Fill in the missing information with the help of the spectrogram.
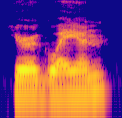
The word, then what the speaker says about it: Uruguayan: So another tough match because, again, I think that's going to be a lot of your Uruguayan. Is that – am I saying that right? – Yep.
